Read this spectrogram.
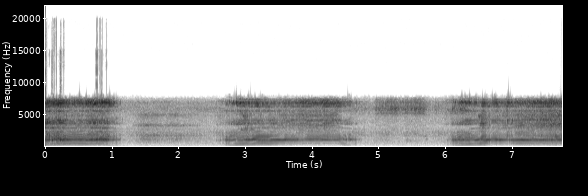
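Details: Heavy snoring during sleep: loud, croaking, frog-like, rattly snores, about three in eight seconds, with quieter exhalations between.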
